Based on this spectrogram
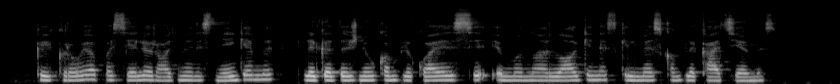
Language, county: Lithuanian, Kaunas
